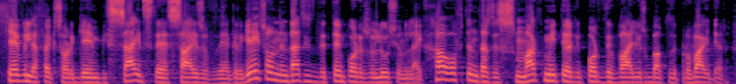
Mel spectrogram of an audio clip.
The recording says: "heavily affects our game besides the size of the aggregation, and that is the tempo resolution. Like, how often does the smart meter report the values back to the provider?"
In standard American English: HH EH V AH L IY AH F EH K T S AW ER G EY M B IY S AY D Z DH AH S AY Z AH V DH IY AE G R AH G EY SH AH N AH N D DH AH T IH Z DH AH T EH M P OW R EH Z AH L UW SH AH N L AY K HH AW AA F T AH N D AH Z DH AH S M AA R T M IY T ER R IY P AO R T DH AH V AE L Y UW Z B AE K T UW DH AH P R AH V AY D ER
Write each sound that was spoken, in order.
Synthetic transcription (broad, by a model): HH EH V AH L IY AH F EH K T S AW ER G EY M B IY S AY D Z DH AH S AY Z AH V DH IY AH G R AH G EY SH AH N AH N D DH AH T IH Z DH AH T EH M P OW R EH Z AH L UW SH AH N L AY K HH AW AA F T AH N D AH Z DH AH S M AA R T M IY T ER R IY P AO R T DH AH V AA L Y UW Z B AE K T UW DH AH P R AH V AY D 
